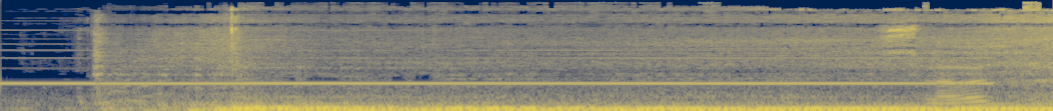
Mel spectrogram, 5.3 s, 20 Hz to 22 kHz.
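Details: Rebuilt Chevy 350 small-block with new distributor, started to set ignition timing with the timing advance disconnected: catches after a brief crank into a lumpy, uneven low rumble with a steady whine. Rough running from a faulty camshaft, fixed by replacing the camshaft.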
